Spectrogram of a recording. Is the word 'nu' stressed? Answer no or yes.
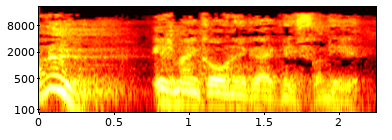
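yes. The word nu is stressed. It is so now, but at another time it will be otherwise. "En andere keer dus wel"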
